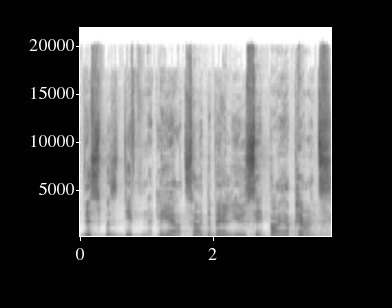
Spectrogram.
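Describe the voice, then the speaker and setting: A man speaks with a New Zealand accent. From New Zealand, Palmerston North. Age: 70s. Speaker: children's author. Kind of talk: award lecture.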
